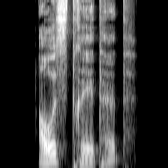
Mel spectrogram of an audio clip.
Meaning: inflection of austreten: 1. second-person plural dependent present 2. second-person plural dependent subjunctive I
- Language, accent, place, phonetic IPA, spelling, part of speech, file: German, Germany, Berlin, [ˈaʊ̯sˌtʁeːtət], austretet, verb, De-austretet.ogg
